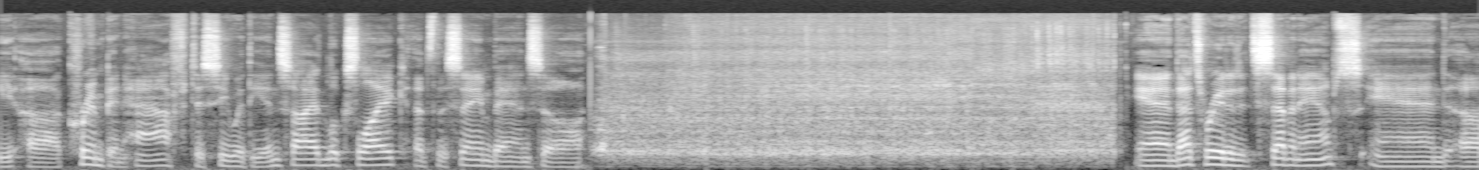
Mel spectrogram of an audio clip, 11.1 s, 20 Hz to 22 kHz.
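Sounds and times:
band saw running: 4.4s - 8.4s.

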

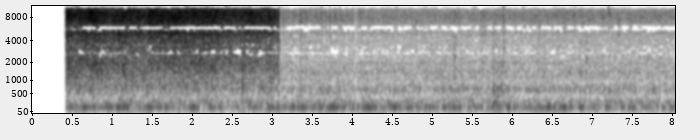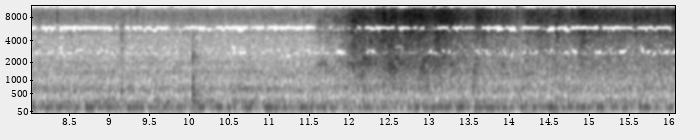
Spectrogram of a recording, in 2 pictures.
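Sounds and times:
vegetables sizzling in oil: 0.4s - 16.0s.

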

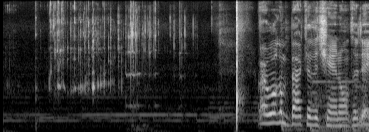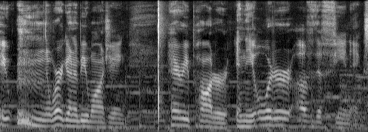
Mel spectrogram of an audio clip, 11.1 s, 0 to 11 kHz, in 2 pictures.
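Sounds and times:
liquid dripping and plopping: 0.6s - 3.0s.

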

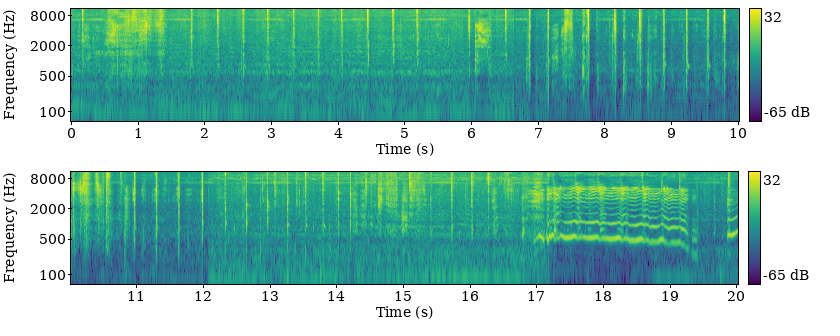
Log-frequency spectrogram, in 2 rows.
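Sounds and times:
wet chewing and lip-smacking: 0.0s - 16.9s, 18.5s - 20.0s
boy humming with delight: 16.8s - 20.0s.

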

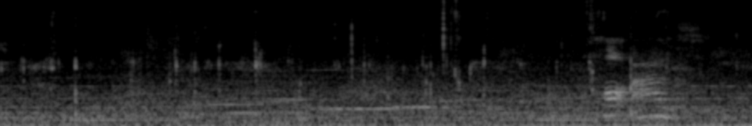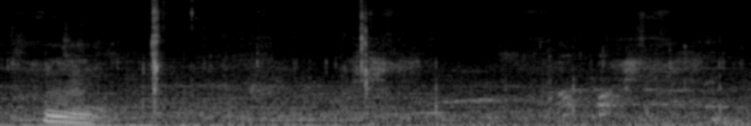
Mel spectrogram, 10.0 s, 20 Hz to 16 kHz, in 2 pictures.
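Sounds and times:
person chewing: 0.0s - 10.0s.

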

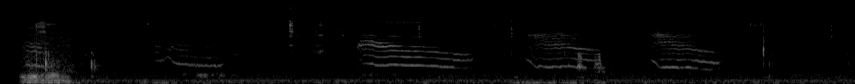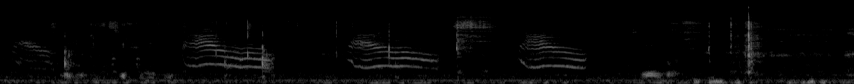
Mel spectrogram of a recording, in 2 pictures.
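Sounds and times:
meow-like animal cries: 1.5s - 2.3s, 3.6s - 7.3s, 10.4s - 11.4s, 12.0s - 13.0s, 13.7s - 14.5s.

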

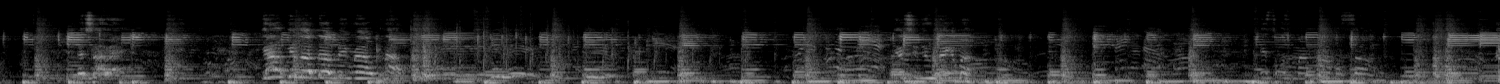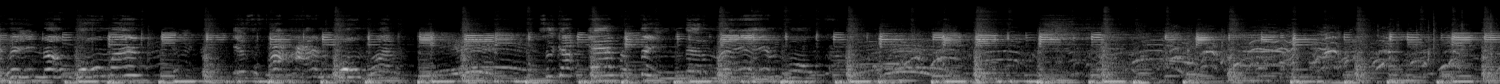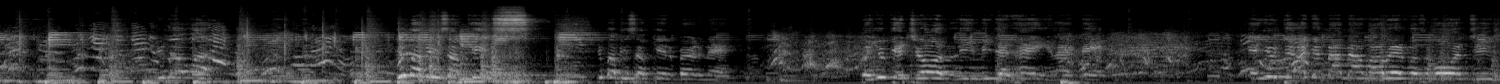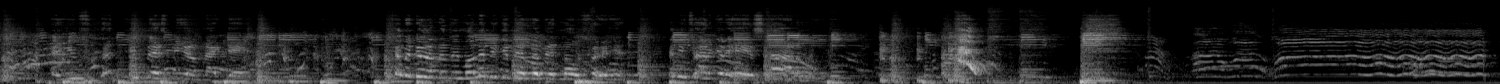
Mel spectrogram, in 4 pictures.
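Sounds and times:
drum kit: 0.0s - 36.6s, 37.8s - 56.8s
bass guitar: 0.0s - 56.8s
live band playing: 0.0s - 56.9s
man singing: 8.6s - 10.2s, 12.2s - 13.9s, 15.0s - 25.0s, 34.0s - 37.0s, 42.5s - 48.0s, 48.8s - 53.5s, 57.0s - 60.0s
man singing through microphone: 17.4s - 23.3s, 34.0s - 35.4s, 51.7s - 53.3s.

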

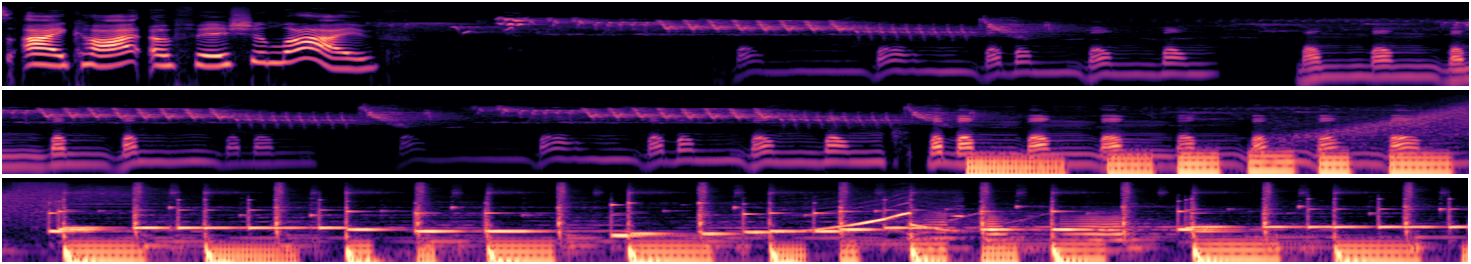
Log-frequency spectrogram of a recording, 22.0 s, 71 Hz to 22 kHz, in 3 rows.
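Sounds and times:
birds chirping and trilling: 1.9s - 22.0s
childlike voices singing: 10.6s - 14.6s
backing music with heavy bass beat: 13.7s - 22.0s.

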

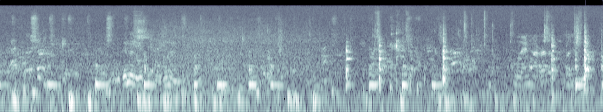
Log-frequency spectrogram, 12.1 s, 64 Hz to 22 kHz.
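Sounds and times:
small hand drum beats: 0.0s - 12.0s
voices: 0.0s - 12.0s.

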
